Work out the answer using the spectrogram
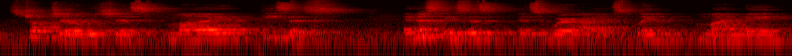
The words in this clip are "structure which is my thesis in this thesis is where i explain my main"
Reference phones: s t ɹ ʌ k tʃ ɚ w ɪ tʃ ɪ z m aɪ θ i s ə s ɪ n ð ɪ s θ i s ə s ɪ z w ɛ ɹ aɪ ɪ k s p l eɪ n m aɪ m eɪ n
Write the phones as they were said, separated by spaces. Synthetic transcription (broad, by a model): s t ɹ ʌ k tʃ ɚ w ɪ tʃ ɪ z m aɪ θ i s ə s ɪ n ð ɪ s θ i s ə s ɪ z w ɛ ɹ aɪ ɪ k s p l eɪ n m aɪ m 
